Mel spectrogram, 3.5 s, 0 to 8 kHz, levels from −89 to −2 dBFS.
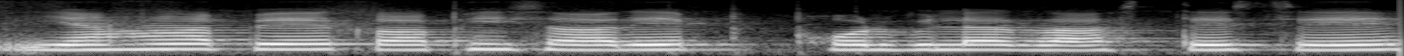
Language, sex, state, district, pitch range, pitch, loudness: Hindi, female, Haryana, Jhajjar, 230-245 Hz, 235 Hz, -12 LUFS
